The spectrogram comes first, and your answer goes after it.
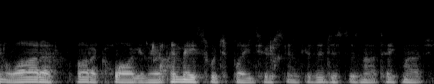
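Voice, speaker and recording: Very fast, somewhat breathy speech. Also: man. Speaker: live streamer and homesteader. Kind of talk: casual live stream chat. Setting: outdoors on homestead, solar setup. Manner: hesitant, filler-heavy. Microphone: weak rural connection.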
